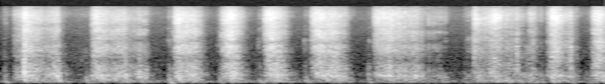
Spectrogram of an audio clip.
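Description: Long nails scratch and tap quickly on the soft yellow foam side of a kitchen scrub sponge with a scouring pad. The result is a rapid series of bright, hissy scratching bursts with short, soft taps and almost no low end.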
